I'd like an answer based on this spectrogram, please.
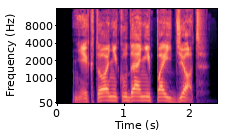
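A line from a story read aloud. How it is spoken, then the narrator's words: Rough-voiced announcement. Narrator (Russian): грубым голосом объявила богиня огня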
